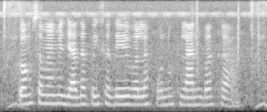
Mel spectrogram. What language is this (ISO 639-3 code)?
bho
